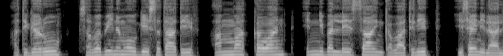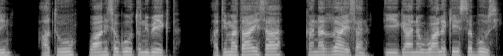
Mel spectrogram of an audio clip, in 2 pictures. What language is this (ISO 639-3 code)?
orm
